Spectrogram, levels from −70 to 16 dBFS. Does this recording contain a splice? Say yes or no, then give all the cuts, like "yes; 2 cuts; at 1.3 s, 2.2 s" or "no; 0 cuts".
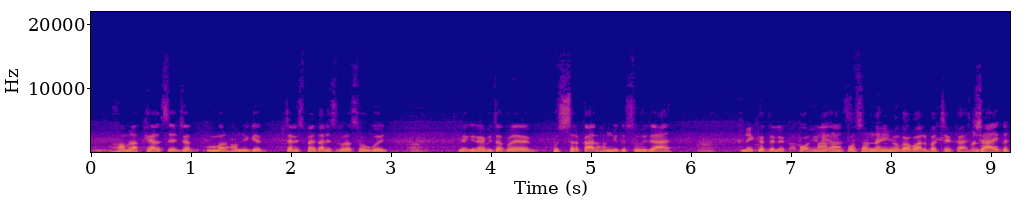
yes; 1 cut; at 7.3 s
